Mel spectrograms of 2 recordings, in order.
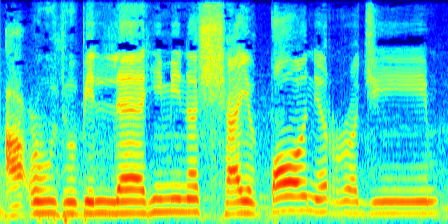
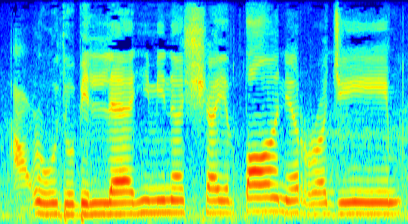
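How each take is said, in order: No difference in how they are said.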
